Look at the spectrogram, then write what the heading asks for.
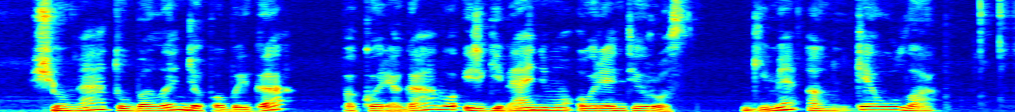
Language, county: Lithuanian, Alytus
